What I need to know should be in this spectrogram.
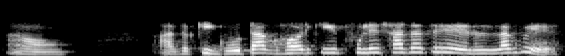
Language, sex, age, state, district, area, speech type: Bengali, female, 45-60, West Bengal, Hooghly, rural, conversation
